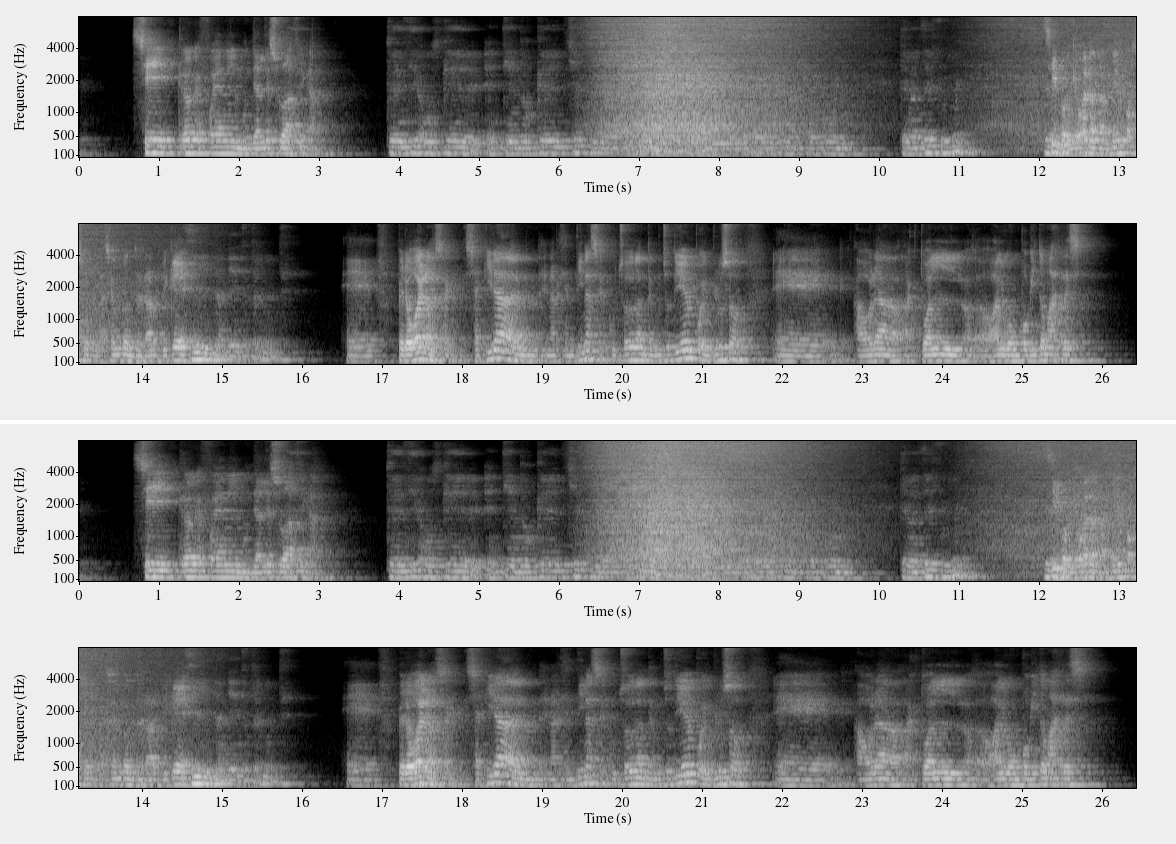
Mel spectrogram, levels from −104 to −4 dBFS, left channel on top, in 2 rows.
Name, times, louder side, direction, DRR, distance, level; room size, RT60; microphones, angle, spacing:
voice 1, 0.7-3.0 11.9-14.6 16.6-25.7, left 2 dB, 70° left, 0 dB, 0.4 m, -31 dB
voice 2, 3.8-9.6 10.3-11.1 12.1-12.7 14.6-15.8, equal, 5° right, -9 dB, 1.0 m, -36 dB
Waves surf, 6.3-9.5 11.3-14.4, right 1 dB, 40° right, 0.6 m, -34 dB
4.5 x 2.1 x 2.3 m, 0.89 s
head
